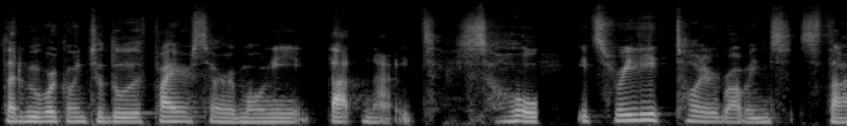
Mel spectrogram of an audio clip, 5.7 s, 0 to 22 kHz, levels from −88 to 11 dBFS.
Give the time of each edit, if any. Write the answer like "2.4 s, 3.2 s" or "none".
none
